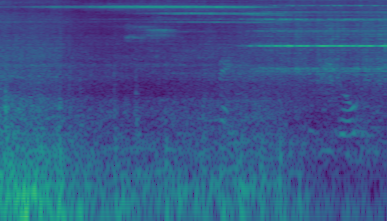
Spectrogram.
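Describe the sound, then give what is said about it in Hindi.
A train rumbles steadily while thin, high-pitched brake squeals whine over the low clatter, like a train slowing as it pulls to a halt. “जब सूरज ढला तो ट्रेन भी रुक गई”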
